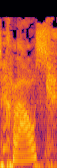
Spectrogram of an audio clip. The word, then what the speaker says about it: Klaus: My first name is Klaus, K-L-A-U-S.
